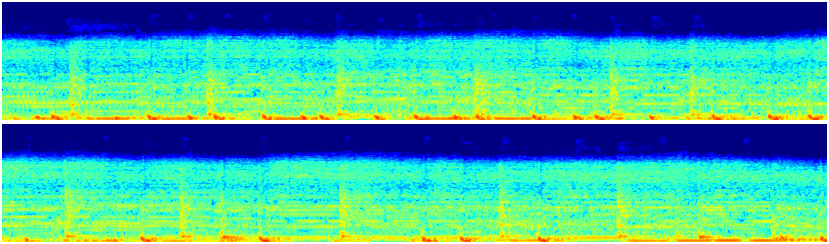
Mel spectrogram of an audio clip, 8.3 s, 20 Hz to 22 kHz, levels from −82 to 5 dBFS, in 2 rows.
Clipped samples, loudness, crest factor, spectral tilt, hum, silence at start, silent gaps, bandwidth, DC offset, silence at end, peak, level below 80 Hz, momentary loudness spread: under 0.1%; -19 LUFS; 14 dB; -6 dB/octave; none; 0 s; none; 7.6 kHz; 0.1%; 0 s; -2 dBFS; -24 dBFS; 3 LU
